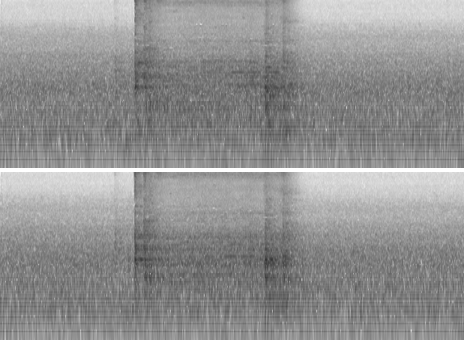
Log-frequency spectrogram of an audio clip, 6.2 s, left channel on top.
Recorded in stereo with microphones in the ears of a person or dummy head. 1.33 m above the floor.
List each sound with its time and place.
1.5 s a camera shutter: 30° right (ahead or behind), 1.6 m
